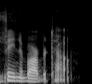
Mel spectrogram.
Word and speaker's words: phenobarbital: Where you get strapped to the gurney and injected with phenobarbital. How do you say that? – I think you did it right.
